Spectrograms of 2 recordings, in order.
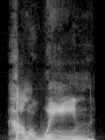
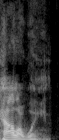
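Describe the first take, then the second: First: The stress is not on the first syllable. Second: The stress is on the first syllable. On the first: This is the standard way to say it. The speaker calls it right. "is correct" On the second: This is how Texans say it. The speaker calls it wrong. "but we say"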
